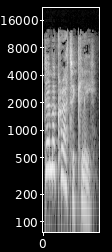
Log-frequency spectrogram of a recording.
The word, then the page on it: democratically: British English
